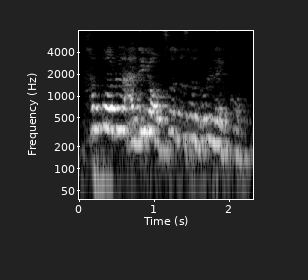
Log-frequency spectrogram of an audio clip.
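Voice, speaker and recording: Woman pastor, sermon delivery with questions to the pews, warm mellow tone, miked from a distance in a reverberant church. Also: sits high, very animated, brisk. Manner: asks the congregation questions and answers them. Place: church sanctuary. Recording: echoey church hall, voice from far off.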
